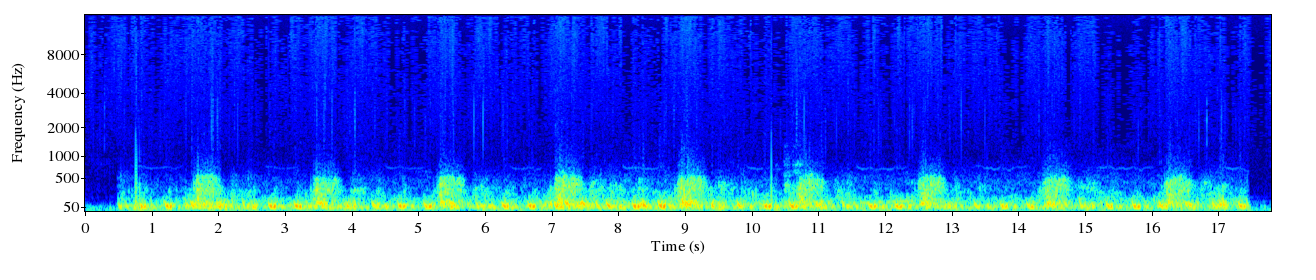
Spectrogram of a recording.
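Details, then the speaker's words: 4½-year-old child immediately after an asthma attack: rapid, harsh breathing with faint musical wheezes. "escuchará en una sola grabación ruidos separados de un niño de 4 años y medio. Primero, inmediatamente después de un ataque de asma."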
